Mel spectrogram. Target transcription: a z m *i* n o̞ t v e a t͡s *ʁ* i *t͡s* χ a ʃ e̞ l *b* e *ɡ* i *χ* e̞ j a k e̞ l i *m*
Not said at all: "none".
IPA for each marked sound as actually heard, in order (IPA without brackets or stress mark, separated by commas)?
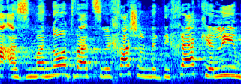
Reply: a, ʁ, none, m, d, χ, m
